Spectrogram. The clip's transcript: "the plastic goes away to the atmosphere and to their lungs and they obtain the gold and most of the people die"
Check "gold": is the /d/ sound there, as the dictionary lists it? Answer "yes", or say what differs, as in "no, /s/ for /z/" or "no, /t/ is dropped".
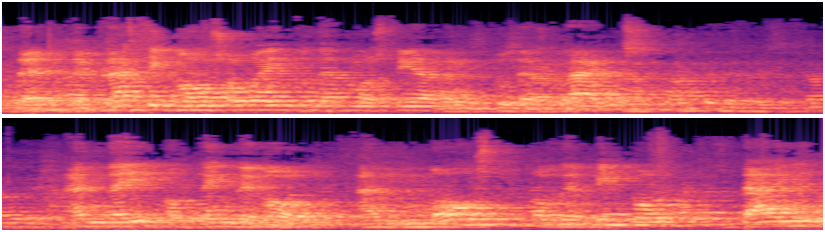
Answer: no, /d/ is dropped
